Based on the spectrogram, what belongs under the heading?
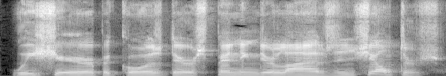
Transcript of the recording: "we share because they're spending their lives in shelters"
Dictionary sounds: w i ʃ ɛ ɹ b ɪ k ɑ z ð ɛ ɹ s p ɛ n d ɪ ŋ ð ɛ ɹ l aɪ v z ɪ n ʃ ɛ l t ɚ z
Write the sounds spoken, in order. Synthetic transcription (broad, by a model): w i ʃ ɛ ɹ b ɪ k ɑ z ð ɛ ɹ s p ɛ n d ɪ ŋ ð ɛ ɹ l aɪ v z ɪ n ʃ ɛ l t ɚ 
